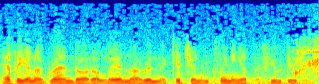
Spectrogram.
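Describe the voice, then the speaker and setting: A man's voice: fairly low pitch, flat delivery, quick pace, dull audio, background noise, lightly acted. A man giving scripted narration for a 1940s radio drama, on an old radio recording. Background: music.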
